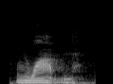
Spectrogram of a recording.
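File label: "one", English, RP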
